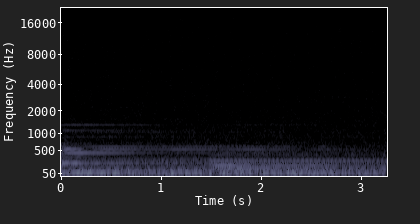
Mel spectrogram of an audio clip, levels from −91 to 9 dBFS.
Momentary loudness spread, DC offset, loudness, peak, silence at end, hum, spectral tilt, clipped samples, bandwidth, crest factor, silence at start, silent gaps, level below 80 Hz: 5 LU; under 0.1%; -57 LUFS; -42 dBFS; 0 s; none; -7 dB/octave; under 0.1%; over 20 kHz; 12 dB; 0 s; none; -56 dBFS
